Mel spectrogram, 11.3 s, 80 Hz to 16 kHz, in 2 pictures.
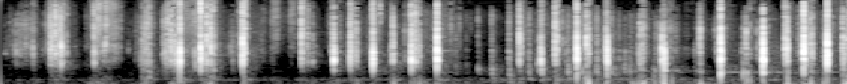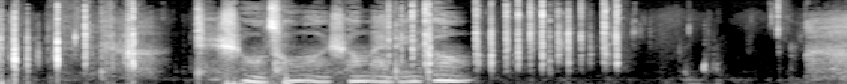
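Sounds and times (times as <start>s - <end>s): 
soft plastic key presses on a small computer numeric keypad: 0.1s - 6.6s, 8.2s - 9.9s
speech: 7.8s - 8.9s.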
